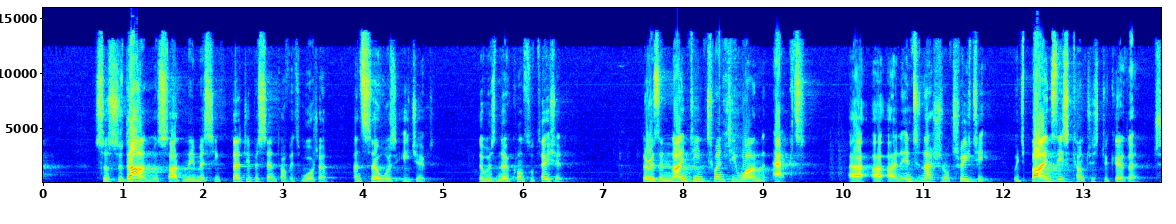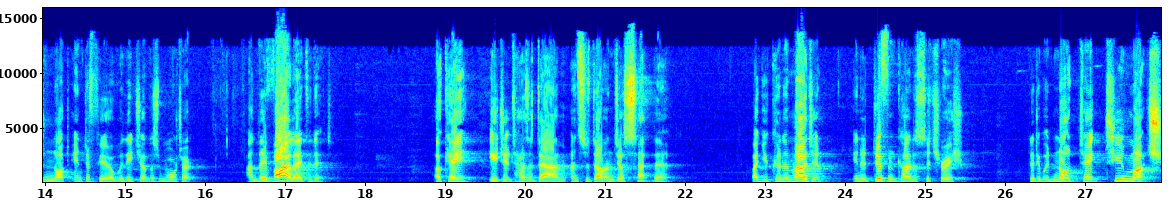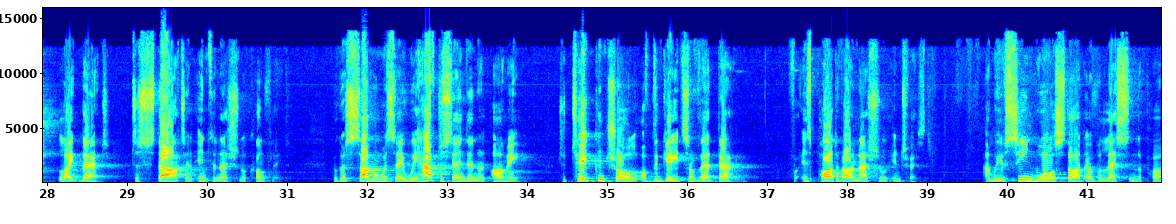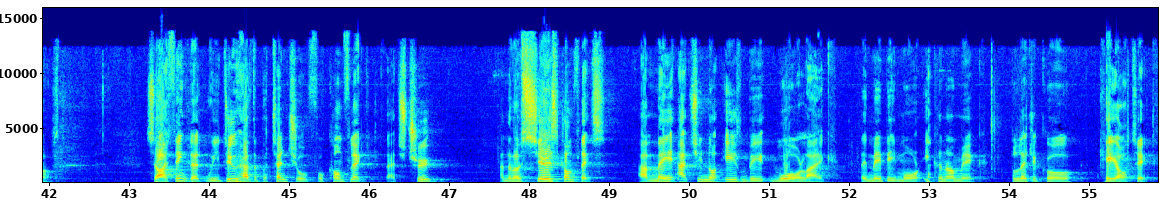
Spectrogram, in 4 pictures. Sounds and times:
Speech: 0.0s - 6.6s, 7.5s - 17.7s, 18.9s - 22.0s, 22.8s - 25.6s, 26.3s - 31.0s, 31.6s - 39.1s, 39.7s - 42.2s, 43.2s - 47.0s, 47.6s - 55.8s.

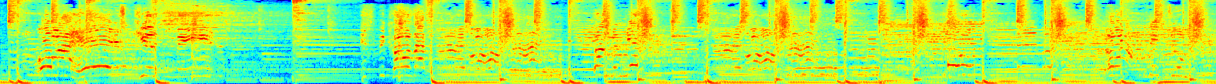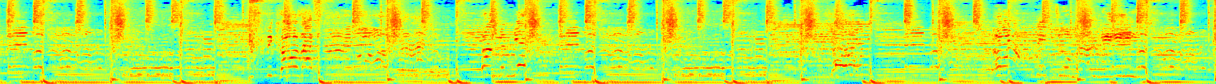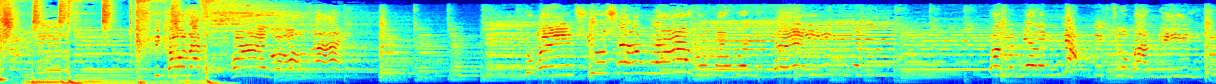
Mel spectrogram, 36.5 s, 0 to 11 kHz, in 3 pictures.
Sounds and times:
Music: 0.0s - 36.4s.

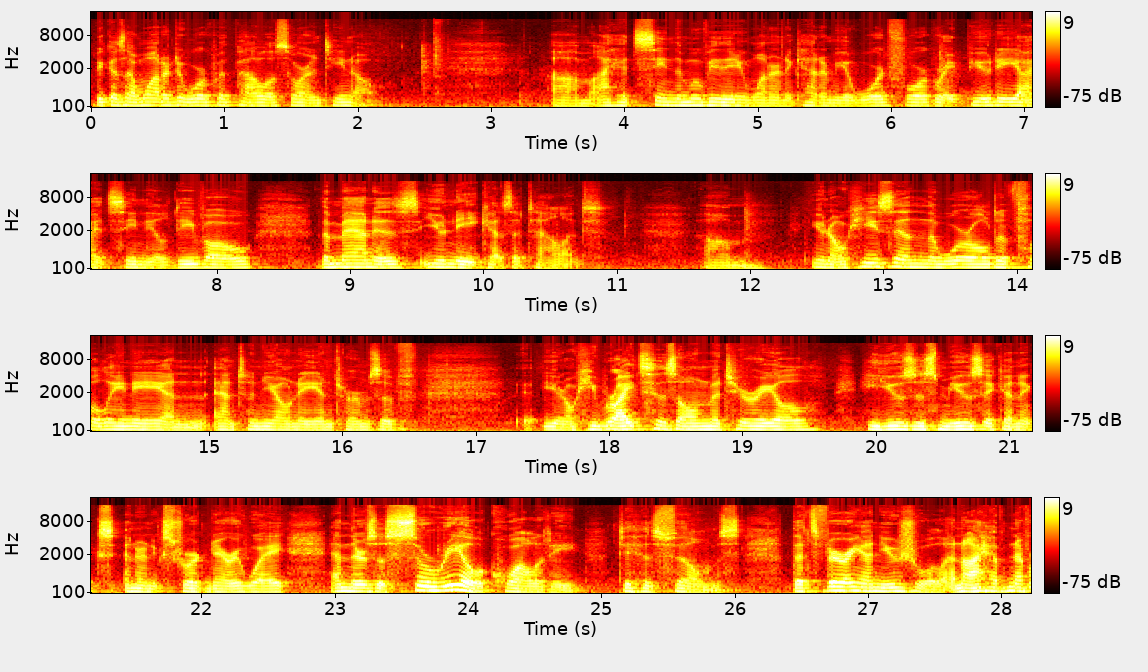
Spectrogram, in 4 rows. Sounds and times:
Speech: 0.0s - 2.2s, 3.4s - 11.0s, 11.6s - 16.6s, 17.3s - 28.2s.

